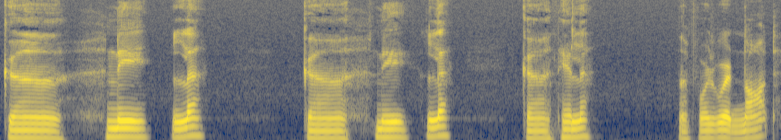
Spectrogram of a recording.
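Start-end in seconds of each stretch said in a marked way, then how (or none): 0.0-5.9 ganila drawn out slowly, stress on the ni; Cherokee ganila. Shown as a demonstration. Teacher repeating ganila slowly for students. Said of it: "it's pronounced like this".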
